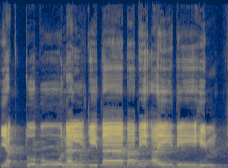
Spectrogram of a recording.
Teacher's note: الْكِتَابَ بِأَيْدِيهِمْ فَوَيْلٌ لِّلَّذِينَ يَكْتُبُونَ الْكِتَابَ بِأَيْدِيهِمْ، با واو پیش بو، یہ واو مدہ ہے اس لیے بو کو کھینچ کے پڑھیں گے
